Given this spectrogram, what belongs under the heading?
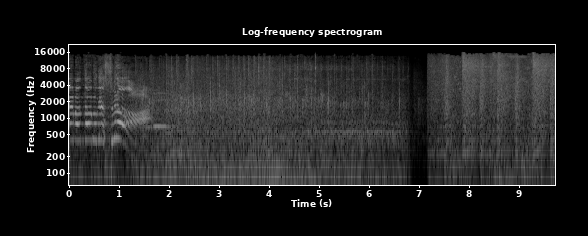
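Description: A studio audience at a FIFA Online 3 championship esports match claps to welcome the players. A sharp shout or electronic stinger opens it, then moderate, steady applause follows, breaks off in a short silence and resumes.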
